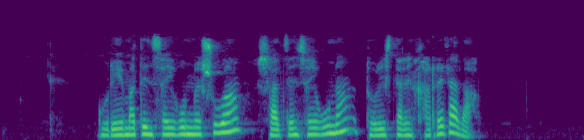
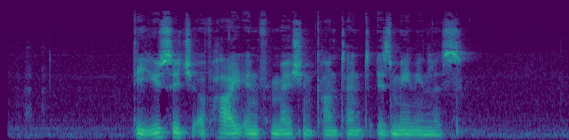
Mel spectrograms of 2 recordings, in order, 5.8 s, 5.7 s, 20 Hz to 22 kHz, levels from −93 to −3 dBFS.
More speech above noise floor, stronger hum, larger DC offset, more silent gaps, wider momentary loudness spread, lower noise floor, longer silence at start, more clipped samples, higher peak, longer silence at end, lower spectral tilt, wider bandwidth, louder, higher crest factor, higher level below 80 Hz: first, 56 dB vs 30 dB; neither; neither; neither; second, 7 LU vs 11 LU; first, -84 dBFS vs -68 dBFS; second, 1 s vs 1.35 s; neither; first, -12 dBFS vs -20 dBFS; about the same, 1.1 s vs 1.05 s; first, -5.5 dB/octave vs -3 dB/octave; second, 7.8 kHz vs 16 kHz; first, -29 LUFS vs -37 LUFS; about the same, 18 dB vs 22 dB; first, -70 dBFS vs -86 dBFS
